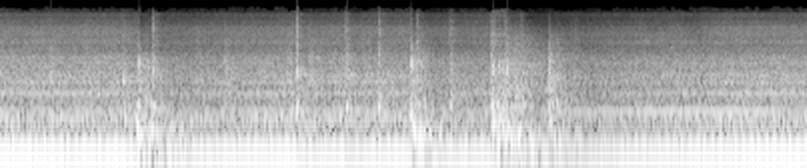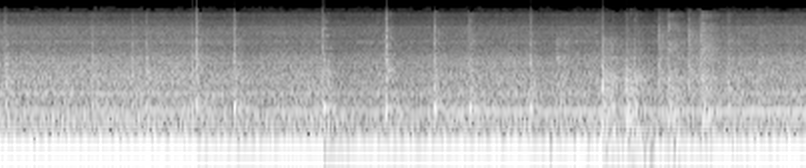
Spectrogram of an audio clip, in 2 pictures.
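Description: An excavator's metal bucket clanks and knocks.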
